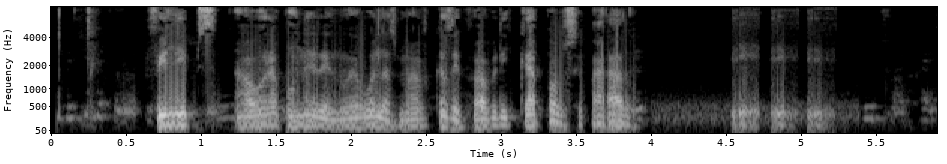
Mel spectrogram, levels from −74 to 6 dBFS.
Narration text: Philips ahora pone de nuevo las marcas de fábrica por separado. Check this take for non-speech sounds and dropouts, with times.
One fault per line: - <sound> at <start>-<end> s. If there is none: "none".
- laugh at 4.5-5.2 s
